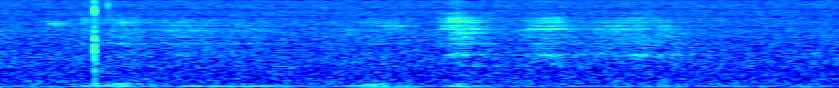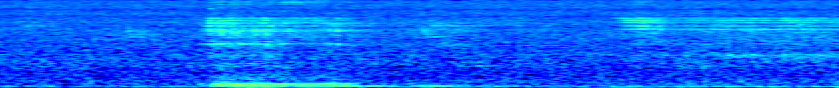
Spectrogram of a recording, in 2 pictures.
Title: Sleep talking and snoring dog...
